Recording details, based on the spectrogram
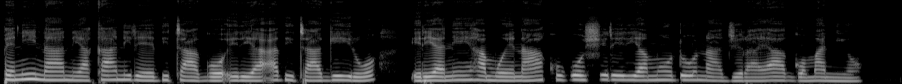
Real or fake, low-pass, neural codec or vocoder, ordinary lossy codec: real; none; none; none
